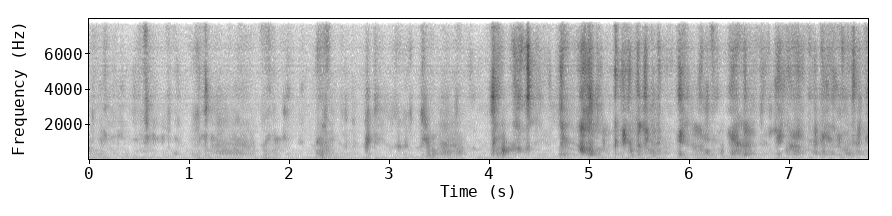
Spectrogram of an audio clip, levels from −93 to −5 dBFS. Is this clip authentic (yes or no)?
no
